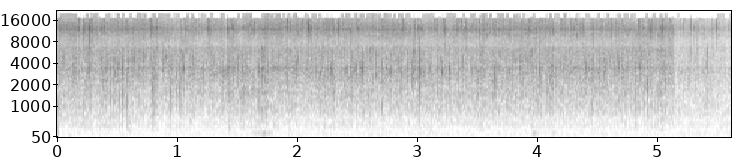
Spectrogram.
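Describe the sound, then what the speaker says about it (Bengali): Onions frying in oil in a pan just after hilsa fish has been fried, giving a loud, steady, close sizzle that runs throughout and softens slightly at the very end. "এখন আমি পেঁয়াজ দিয়ে দিব।"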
